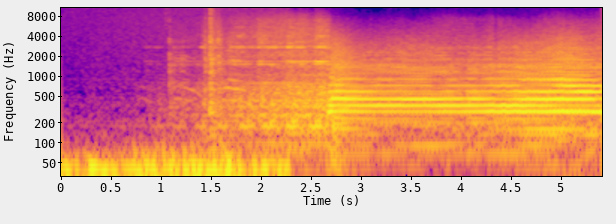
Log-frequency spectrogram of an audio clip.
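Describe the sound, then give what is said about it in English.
A passenger train running between Churchill and Winnipeg in Canada rumbles along the tracks with low, steady rolling noise, then a loud, sustained horn-like tone rises and holds over the rumble. “The train between Churchill and Winnipeg.”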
